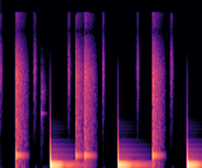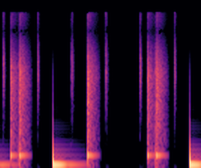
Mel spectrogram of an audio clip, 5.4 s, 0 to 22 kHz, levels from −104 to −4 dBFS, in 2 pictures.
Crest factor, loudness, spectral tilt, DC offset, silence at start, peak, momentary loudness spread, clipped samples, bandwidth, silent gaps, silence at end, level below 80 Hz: 20 dB; -27 LUFS; -6 dB/octave; under 0.1%; 0.2 s; -6 dBFS; 11 LU; under 0.1%; 8.4 kHz; 0.38-0.54 s, 1.29-1.56 s, 2.20-2.47 s, 3.11-3.38 s, 4.02-4.63 s, 4.92-5.19 s; 0 s; -24 dBFS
